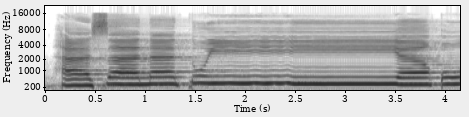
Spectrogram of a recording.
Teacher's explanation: Tui ada idgham bi gunnah, karena ada tanwin dhammah menghadapi huruf ya, maka bunyi tanwinnya yang asalnya n masuk langsung ke ya. Jadi hasanatui masuk dan dengungkan.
